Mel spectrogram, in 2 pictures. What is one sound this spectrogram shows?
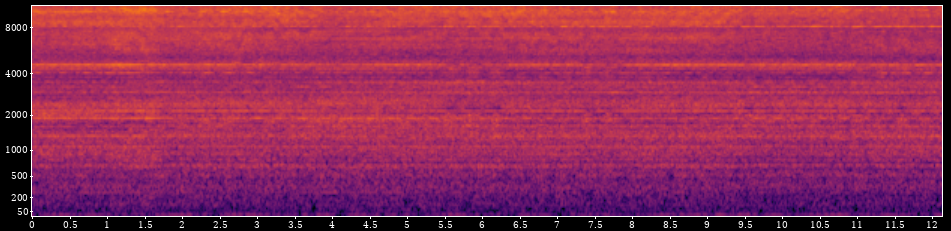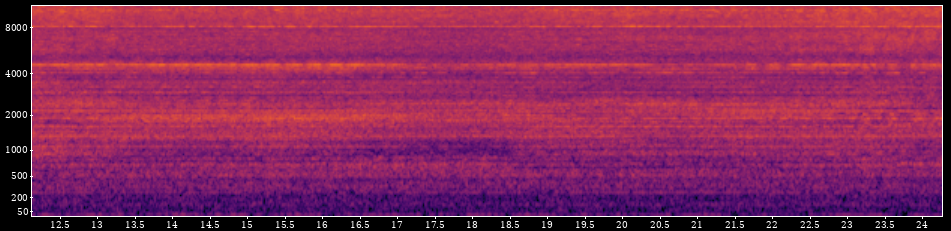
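A heat gun blows with a steady, loud whoosh close by.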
